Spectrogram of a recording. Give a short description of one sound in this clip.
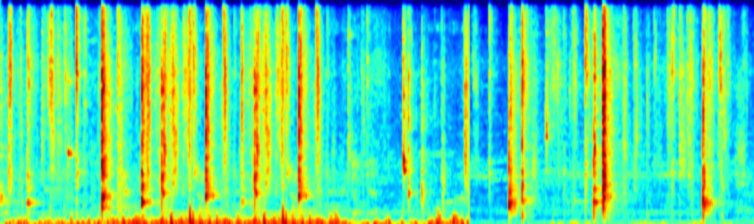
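Paddles pop sharply against a plastic ball in a quick back-and-forth rally outdoors.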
